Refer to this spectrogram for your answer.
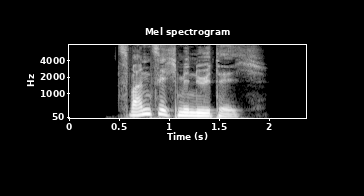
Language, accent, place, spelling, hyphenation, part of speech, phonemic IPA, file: German, Germany, Berlin, zwanzigminütig, zwan‧zig‧mi‧nü‧tig, adjective, /ˈt͡svant͡sɪçmiˌnyːtɪç/, De-zwanzigminütig.ogg
- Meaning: twenty-minute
